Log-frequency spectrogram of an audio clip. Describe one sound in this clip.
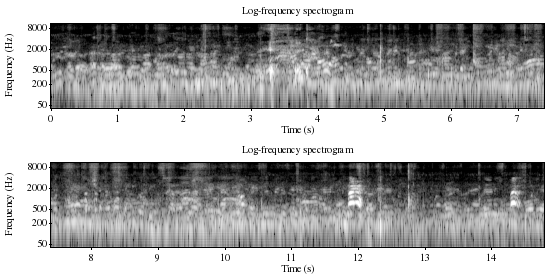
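A crowd of young men chatters and calls out outdoors.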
